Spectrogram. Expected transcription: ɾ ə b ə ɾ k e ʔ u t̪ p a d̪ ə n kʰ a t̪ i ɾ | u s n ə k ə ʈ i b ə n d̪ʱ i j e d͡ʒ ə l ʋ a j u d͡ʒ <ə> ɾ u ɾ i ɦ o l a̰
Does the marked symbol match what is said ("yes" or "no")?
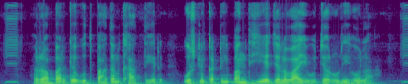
yes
